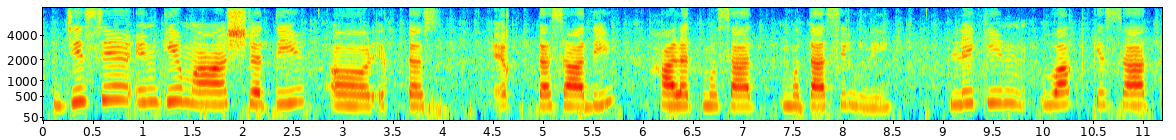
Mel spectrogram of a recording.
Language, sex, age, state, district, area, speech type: Urdu, female, 18-30, Bihar, Madhubani, rural, spontaneous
